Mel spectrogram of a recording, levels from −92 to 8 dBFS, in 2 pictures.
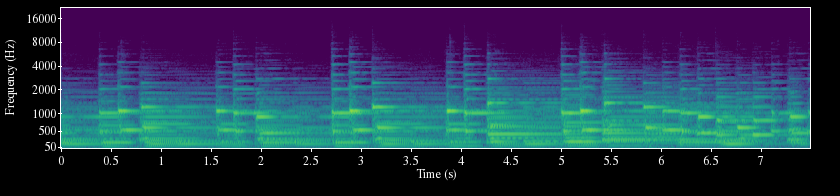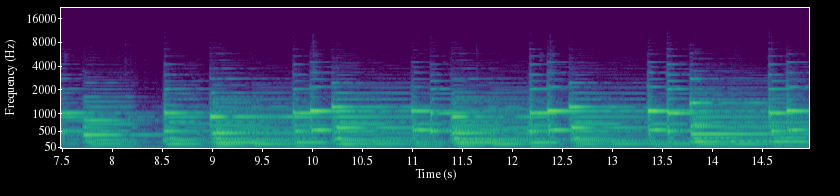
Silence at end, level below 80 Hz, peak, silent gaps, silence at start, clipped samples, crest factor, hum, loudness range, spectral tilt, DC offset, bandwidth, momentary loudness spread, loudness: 0 s; -50 dBFS; -4 dBFS; none; 0 s; under 0.1%; 18 dB; none; 4 LU; -9.5 dB/octave; 0.3%; 6.2 kHz; 9 LU; -21 LUFS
